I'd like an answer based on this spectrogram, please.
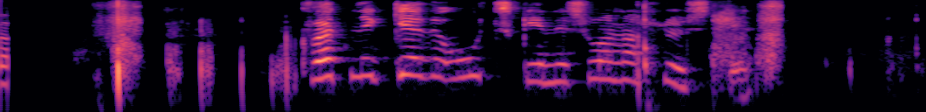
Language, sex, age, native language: Icelandic, female, 8, Icelandic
